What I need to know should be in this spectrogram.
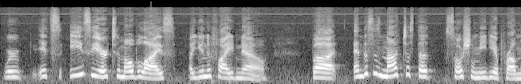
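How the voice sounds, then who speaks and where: A woman from Turkey giving a conference talk, telling stories in an animated way with frequent laughs and restarts. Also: fairly high pitch. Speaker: conference speaker.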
